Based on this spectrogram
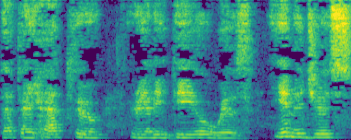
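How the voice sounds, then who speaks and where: A man with a high pitch speaks at a very slow pace. Noticeable background noise and audible room echo fill the recording. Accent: Latvian. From Latvia. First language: Latvian. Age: 80s+. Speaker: artist. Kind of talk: interview. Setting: artist's studio.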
